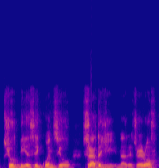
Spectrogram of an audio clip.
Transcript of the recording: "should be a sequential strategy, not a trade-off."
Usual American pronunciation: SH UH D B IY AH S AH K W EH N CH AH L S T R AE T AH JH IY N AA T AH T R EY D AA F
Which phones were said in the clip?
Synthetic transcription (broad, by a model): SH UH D B IY AH S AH K W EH N S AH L S T R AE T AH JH IY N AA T AH S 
